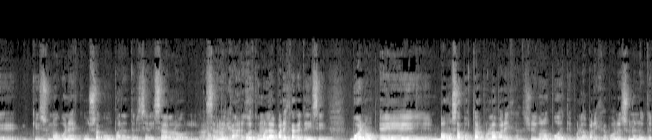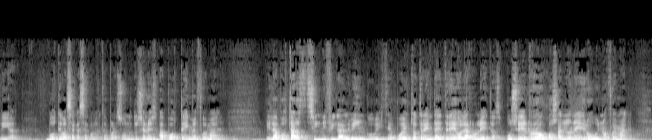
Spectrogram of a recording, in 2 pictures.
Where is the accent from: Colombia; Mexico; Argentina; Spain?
Argentina; Yo como sociedad argentina, y me hago cargo también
